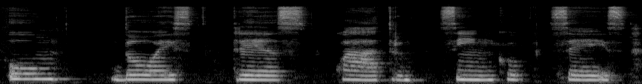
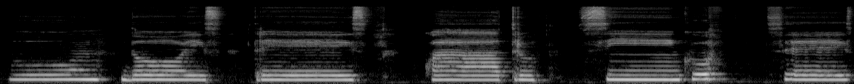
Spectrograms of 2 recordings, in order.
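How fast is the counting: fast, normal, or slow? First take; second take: normal; slow. First: The numbers are counted at a normal speed. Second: The numbers are counted slowly. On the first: "isso foi na minha velocidade normal" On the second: "Se eu contar mais devagarinho do que minha velocidade normal"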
